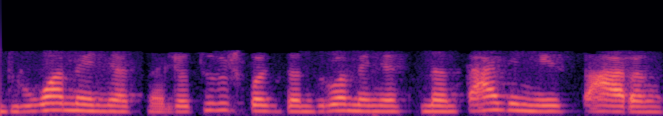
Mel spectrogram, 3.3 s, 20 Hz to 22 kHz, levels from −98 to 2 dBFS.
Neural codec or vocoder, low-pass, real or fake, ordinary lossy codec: none; 3.6 kHz; real; MP3, 24 kbps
